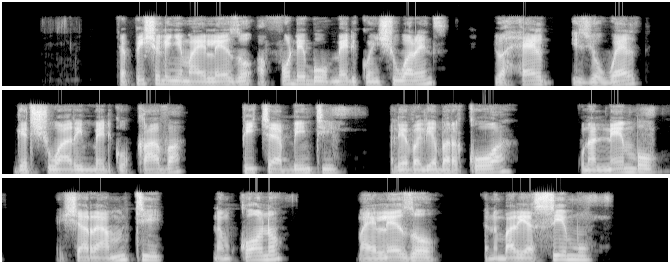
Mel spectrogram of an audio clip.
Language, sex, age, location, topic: Swahili, male, 36-49, Mombasa, finance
